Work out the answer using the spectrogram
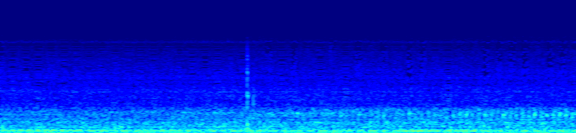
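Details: Idling car with clutch pedal released: deep steady rumble and faint rotating whir pulsing about four times a second; new clutch kit fitted but noise unchanged and slowly worsening; owner suspects a bearing, unconfirmed.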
